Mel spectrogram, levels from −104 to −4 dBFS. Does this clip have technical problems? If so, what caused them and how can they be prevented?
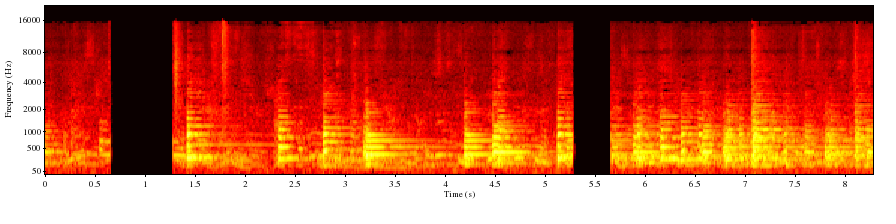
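Yes. There are two kinds of fault.

A rebuffering stall cuts the sound to silence from 0.65 to 1.29 s, and again from 5.29 to 5.67 s. Each time, playback picks up exactly where it stopped. Nothing is missing. The gaps add 0.64 s and 0.38 s to the running time. The player ran out of downloaded audio and waited for more to arrive. A larger startup buffer, or adaptive bitrate switching, would prevent these stalls.

A doubled audio track begins abruptly at 4.59 s and lasts to the end. A second full-band copy of the sound trails the original by about a second, somewhat quieter. It has no decay or room colour, so it is not an echo from a space. The likely cause is the same audio being captured twice, once through a slower path, or an edit leaving two copies out of step. Muting the duplicate route or removing the extra copy in the edit would prevent it.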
